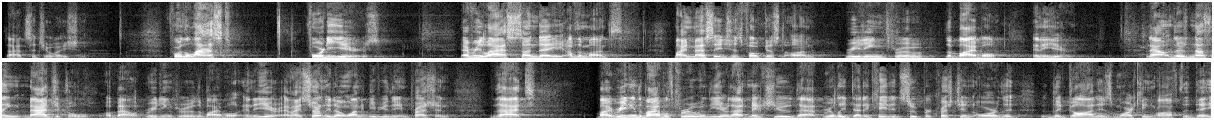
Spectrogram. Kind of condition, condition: setting, large echoing room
